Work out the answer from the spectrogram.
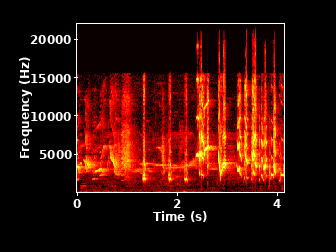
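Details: Oriental magpie-robin in konslet style using small-bird material as a lure for unresponsive magpie-robins; soft warbled and buzzy notes at first, then a long thin whistle and a quick series of loud bright chips near the end.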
